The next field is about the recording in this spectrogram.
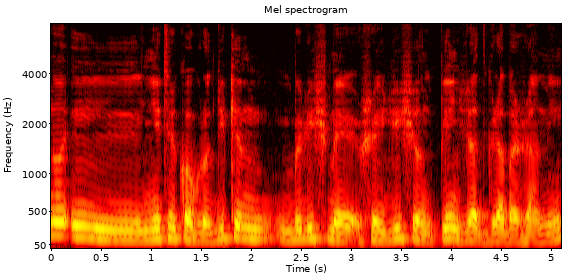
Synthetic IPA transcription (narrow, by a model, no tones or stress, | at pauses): nɔʔiɲɛt̪ɘlkɔːɡɾɔd̪ʲɲʲikʲɛmbɘlʲiɕmɘʂɛʑd͡ʑeɕɔnt̪̚pʲjeɲt͡ɕlad̪ɡɾabaʐamʲi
